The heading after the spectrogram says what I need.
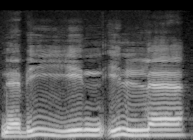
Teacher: والياء الاولى فيها رخاوه بيمشي فيها الصوت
